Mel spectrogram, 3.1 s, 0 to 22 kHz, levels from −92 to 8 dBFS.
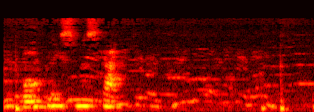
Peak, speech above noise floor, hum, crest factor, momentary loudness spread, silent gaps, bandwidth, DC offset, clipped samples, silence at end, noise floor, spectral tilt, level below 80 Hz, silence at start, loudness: -10 dBFS; 25 dB; none; 18 dB; 22 LU; none; 11.5 kHz; under 0.1%; under 0.1%; 0 s; -49 dBFS; -6 dB/octave; -60 dBFS; 0.05 s; -26 LUFS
